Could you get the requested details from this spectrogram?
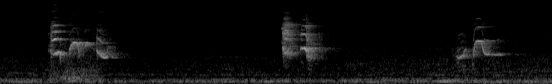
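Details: Pet cockatiel indoors in a small room, giving three separate harmonic squawking whistles with falling tails, each under a second, spaced roughly two seconds apart over a low room hum.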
